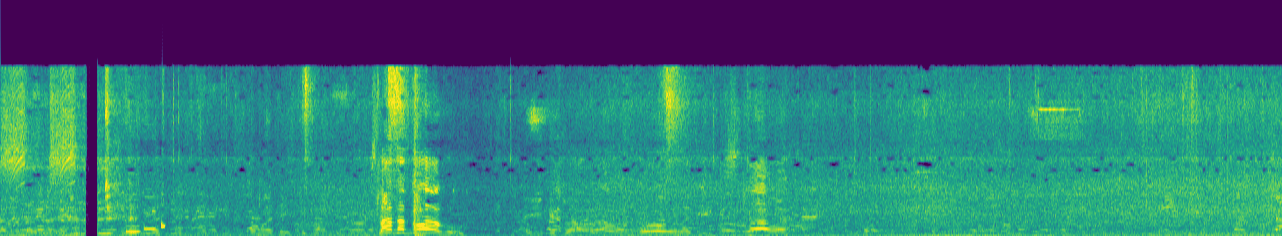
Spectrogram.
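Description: A crowd of elderly women and men talk and call out loudly nearby outdoors.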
